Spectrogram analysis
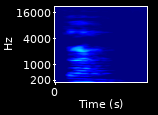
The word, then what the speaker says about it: tramway: cayó en desuso, fue tramway o tramway. Tramway, sí, Claro, porque en tramway. realidad se escribe tangway, pero la pronunciación es tramway.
